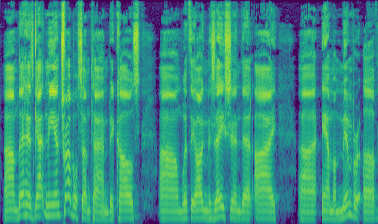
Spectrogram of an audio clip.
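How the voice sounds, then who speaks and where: Sixties male pastor hosting his own podcast monologue, mid-pitched, resonant, stop-start and sincere. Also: a little mellow, smooth. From United States. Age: 60s. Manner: halting, many restarts and fillers, earnest. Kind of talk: personal commentary monologue.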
